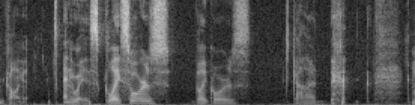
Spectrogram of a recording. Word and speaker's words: Glacor: me through this video if I keep pronouncing it wrong as in gayor because I keep saying gayor I'm hearing like it's glacor and and all these other weird pronunciations so not weird pronunciations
